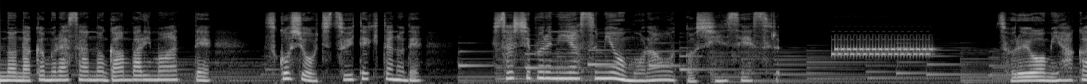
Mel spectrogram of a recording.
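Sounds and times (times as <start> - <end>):
speech: 0.0 - 7.9, 10.0 - 10.8
phone ringtone electronic melody: 8.3 - 9.5.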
